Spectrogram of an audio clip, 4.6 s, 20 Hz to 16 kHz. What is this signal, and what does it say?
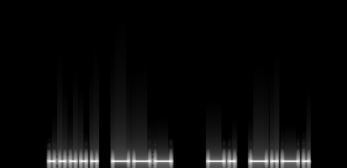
Morse code, heard as a keyed tone, about 17 wpm, 700 Hz. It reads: 5O NC
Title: Winter Field Day Exchanges 17wpm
